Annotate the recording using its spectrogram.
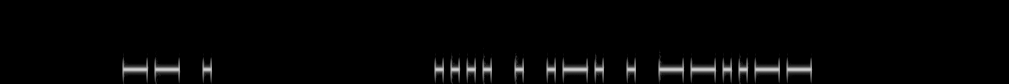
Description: Morse code, heard as a keyed tone, about 16 wpm, 700 Hz. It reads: ME HERE,
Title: 4x Word-Spacing - Sentences from Top 500 Words - 15wpm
